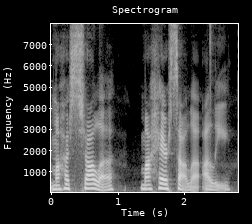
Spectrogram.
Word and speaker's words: Mahershala Ali: I mean, even according to IndieWire, the Green Book character's family condemns film's hurtful lies based on Mahershala's Ali. Apologies. So I think I butchered it. Mahershala Ali.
